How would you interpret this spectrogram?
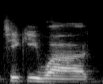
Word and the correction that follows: Taika Waititi: Taika Waititi.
